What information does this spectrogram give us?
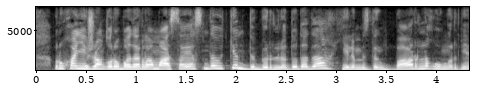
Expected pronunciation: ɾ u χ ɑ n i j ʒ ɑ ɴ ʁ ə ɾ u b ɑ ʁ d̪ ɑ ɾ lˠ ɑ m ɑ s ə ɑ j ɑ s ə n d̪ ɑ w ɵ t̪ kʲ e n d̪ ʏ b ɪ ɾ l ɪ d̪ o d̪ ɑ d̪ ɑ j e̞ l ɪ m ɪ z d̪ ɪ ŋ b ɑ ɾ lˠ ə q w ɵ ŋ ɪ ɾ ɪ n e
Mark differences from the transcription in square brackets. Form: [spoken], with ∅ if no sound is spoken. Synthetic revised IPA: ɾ u χ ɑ n i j ʒ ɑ ɴ ʁ ə ɾ u b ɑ ʁ d̪ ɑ ɾ lˠ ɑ m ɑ s ə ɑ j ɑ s ə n d̪ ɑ w ɵ t̪ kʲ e n d̪ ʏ b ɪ ɾ l ɪ d̪ o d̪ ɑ d̪ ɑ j e̞ l ɪ m ɪ z d̪ ɪ ŋ b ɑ ɾ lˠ ə q w ɵ ŋ ɪ ɾ ɪ n e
